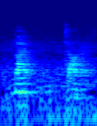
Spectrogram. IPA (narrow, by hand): ˈnaɪʔtaɪm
